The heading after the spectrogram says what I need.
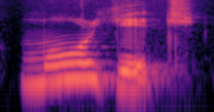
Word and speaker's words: mortgage: do not pron ounc the t is silent mortgage Social Security salary so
